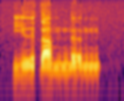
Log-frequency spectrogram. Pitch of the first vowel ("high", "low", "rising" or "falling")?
rising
